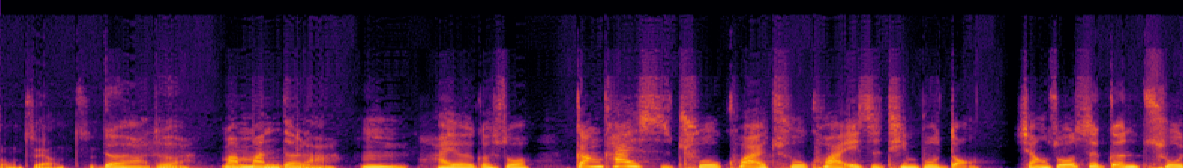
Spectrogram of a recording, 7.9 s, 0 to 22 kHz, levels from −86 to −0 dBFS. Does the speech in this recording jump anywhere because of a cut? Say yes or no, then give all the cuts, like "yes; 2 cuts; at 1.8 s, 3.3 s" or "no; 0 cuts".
yes; 1 cut; at 2.8 s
